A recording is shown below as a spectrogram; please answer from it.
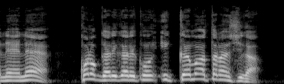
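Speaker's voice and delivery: gentle mock half-yell. Retelling what the speaker said to the register clerk, retelling a gentle yell. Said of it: "少し優しく怒鳴ったら".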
